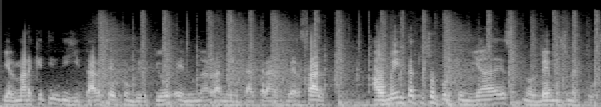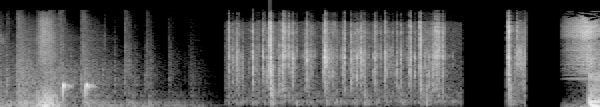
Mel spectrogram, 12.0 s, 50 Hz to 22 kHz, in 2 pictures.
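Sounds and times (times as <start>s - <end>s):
keyboard typing: 8.3s - 11.3s.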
